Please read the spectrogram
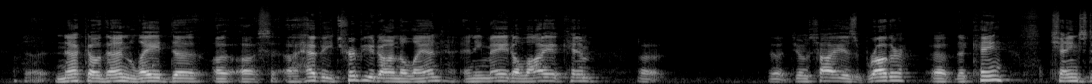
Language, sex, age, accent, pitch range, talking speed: English, male, 60-79, American, 125-150 Hz, 125 wpm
